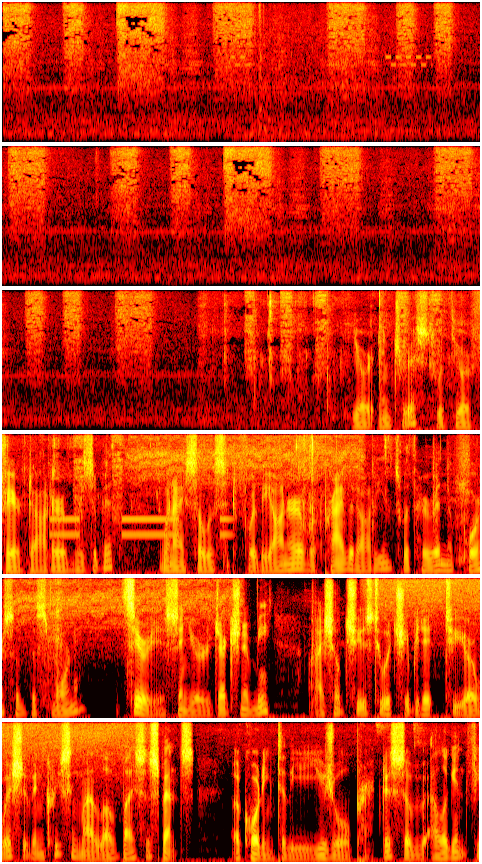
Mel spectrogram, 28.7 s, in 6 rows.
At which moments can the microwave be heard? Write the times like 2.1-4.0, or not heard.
not heard.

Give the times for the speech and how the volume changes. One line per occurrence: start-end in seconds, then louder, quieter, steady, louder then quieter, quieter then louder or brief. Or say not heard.
13.1-28.6 steady.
